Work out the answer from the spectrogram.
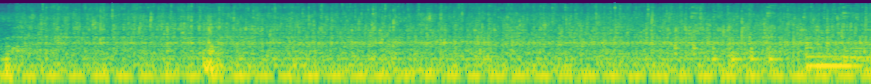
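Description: Chicken pieces in a spiced yogurt gravy simmering in a pan, bubbling and crackling steadily over a low pulsing hum. Music comes in near the end.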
